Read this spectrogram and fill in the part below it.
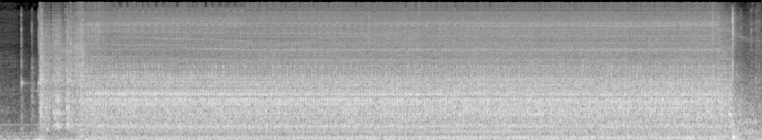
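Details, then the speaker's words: Engine with a bearing noise starting and idling: steady gritty growl under the running note. "we'll see if we can make a determination on which part of this engine is making that horrible. It sounds like a grinding noise from a bearing."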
